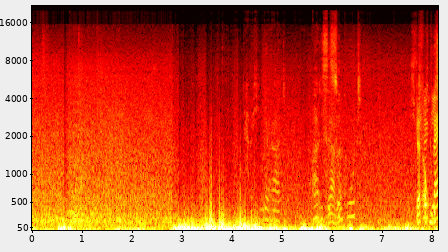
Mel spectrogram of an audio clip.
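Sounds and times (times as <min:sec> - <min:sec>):
Atlantic Ocean waves heard from a rocking ship deck: 0:00.0 - 0:08.1
strong wind buffeting the microphone on a ship deck: 0:00.0 - 0:08.1
speech: 0:06.0 - 0:06.7, 0:07.7 - 0:08.1.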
